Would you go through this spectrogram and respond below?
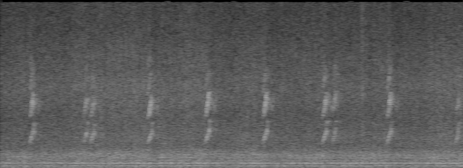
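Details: Honey bees at the entrance of a Top Bar Hive, coming and going to forage for nectar, with a buzz made by their thoracic muscles. A dense, steady hum with low droning layers and sharp ticks roughly every half second.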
